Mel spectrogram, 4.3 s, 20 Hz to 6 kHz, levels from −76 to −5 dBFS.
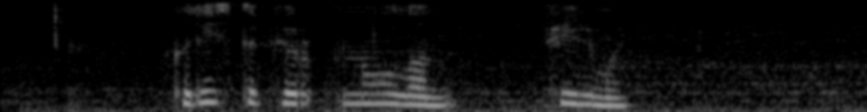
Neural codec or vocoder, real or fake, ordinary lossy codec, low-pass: none; real; AAC, 24 kbps; 5.4 kHz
